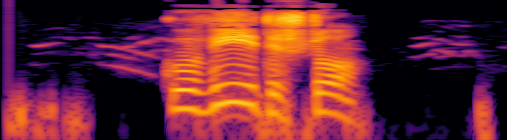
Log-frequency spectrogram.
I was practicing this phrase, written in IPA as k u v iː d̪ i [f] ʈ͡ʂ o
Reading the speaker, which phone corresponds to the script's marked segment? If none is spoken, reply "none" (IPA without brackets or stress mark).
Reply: ʂ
